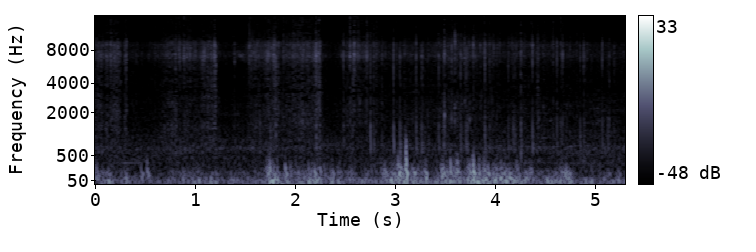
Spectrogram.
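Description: Fingertips and nails tap and scratch the faces of a solid, weathered red brick wall with some whitewashed bricks. Dull, low thuds mix with rough, bright scraping in a loose, irregular rhythm over faint background hiss.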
